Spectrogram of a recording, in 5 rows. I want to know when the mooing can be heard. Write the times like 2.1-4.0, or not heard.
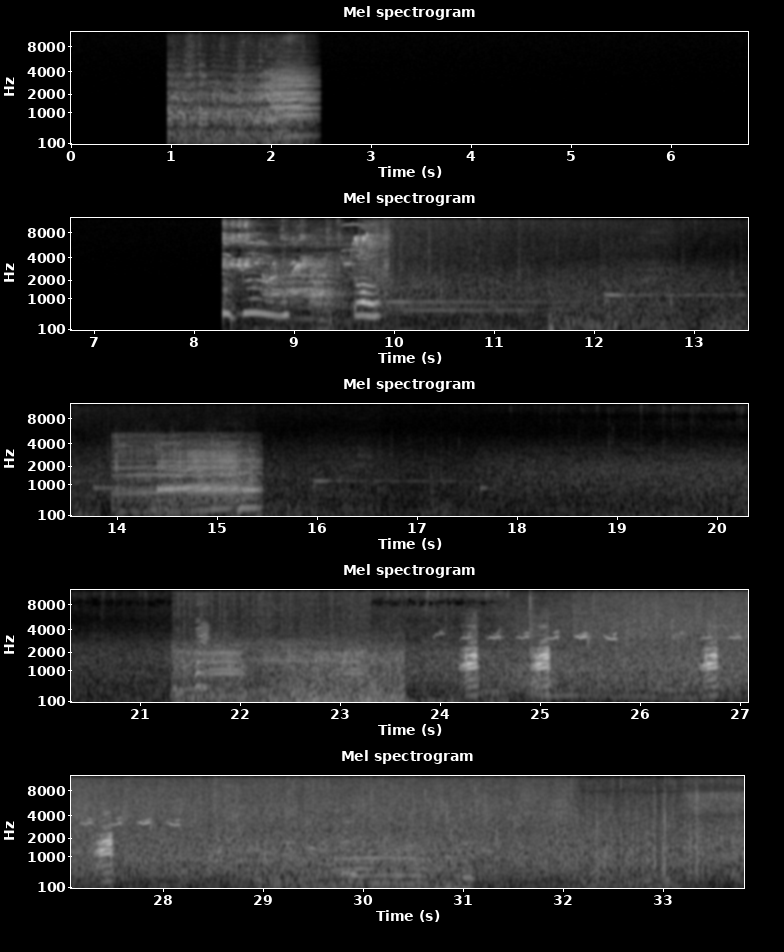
0.9-2.5, 8.2-9.9, 13.9-15.5, 21.3-23.3, 29.4-31.1.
